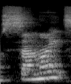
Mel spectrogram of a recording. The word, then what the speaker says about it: Sonlight: Sunlight Science, that's a Christian version, and it's spelled S-O-N-L-I-G-H-T.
